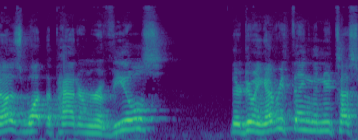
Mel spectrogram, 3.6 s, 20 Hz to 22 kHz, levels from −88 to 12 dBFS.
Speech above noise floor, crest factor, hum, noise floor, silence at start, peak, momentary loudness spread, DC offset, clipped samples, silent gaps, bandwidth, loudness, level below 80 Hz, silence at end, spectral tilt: 44 dB; 16 dB; none; -66 dBFS; 0 s; -8 dBFS; 6 LU; under 0.1%; under 0.1%; none; 19 kHz; -23 LUFS; -66 dBFS; 0 s; -4.5 dB/octave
